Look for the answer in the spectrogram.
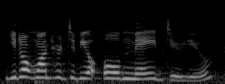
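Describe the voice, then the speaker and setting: A woman's voice: sits high, expressive, brisk. A woman playing a fond, matchmaking mother who nags her son in a radio play, in an echoey hall. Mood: insistent. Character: fond, nagging, matchmaking middle-aged mother.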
